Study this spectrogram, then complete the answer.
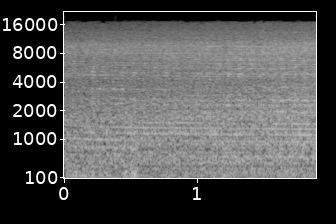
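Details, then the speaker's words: Mercedes M104 with ETA throttle-body wiring bare of insulation at the bend (suspected false sensor readings), cold start after sitting a day: steady, smooth cold idle under a loud airy hiss from the running secondary air pump. "Runs pretty smooth. Air pump is on right now, so it's a little louder."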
